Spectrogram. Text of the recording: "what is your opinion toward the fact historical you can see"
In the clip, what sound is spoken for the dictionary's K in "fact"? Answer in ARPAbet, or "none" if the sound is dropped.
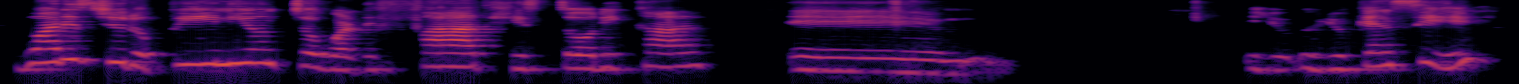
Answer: none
